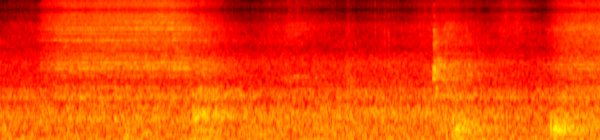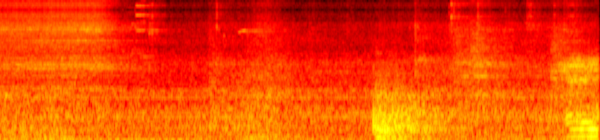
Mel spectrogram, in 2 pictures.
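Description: A firefighter's turnout gear and SCBA harness rustling and rubbing as he refastens the straps and moves, with a short knock about five seconds in.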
